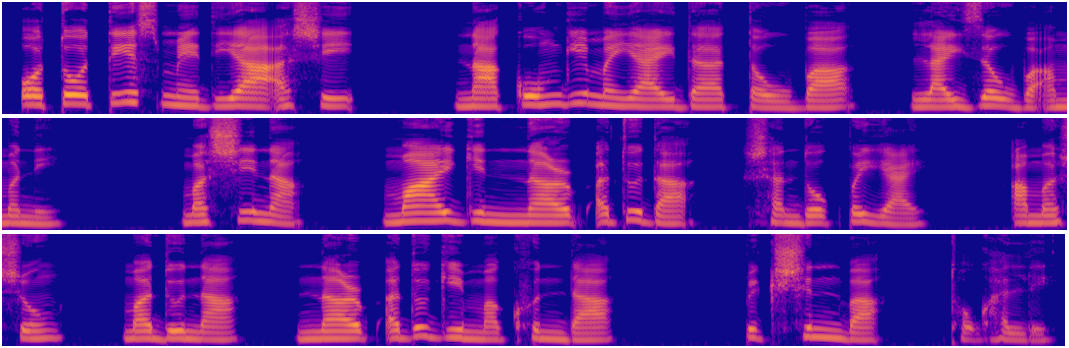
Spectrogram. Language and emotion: Manipuri, neutral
